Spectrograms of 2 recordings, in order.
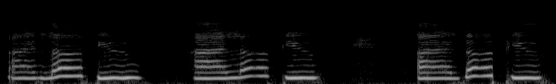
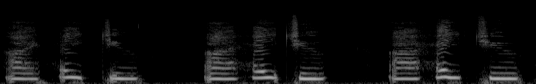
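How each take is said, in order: First: Slow, higher echoing call; echo from across the canyon. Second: Slow, drawn-out echo of a shout; echo from across the valley. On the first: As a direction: let it ring back like an echo, slowly. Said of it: "came the voice". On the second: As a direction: call it back like an echo off the mountain, slowly. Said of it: "Back across the valley came the words". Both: Retold or imitated.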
